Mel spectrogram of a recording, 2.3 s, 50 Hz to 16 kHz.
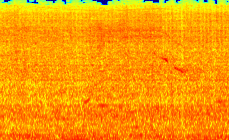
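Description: Four-cylinder off-road 4x4 engine working under load as the truck climbs a dirt mound, the low engine sound swelling and easing in surges over a steady noisy wash.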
